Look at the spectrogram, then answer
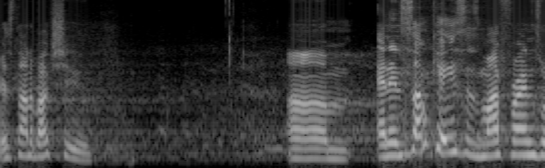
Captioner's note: audience laughing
